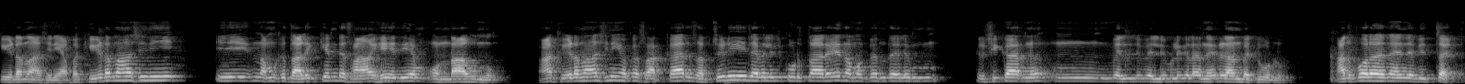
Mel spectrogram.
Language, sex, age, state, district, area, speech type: Malayalam, male, 60+, Kerala, Kottayam, rural, spontaneous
